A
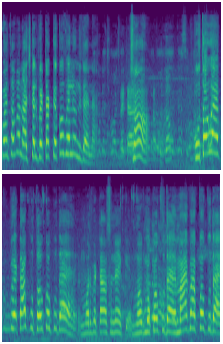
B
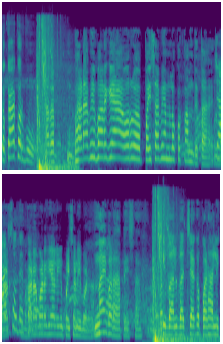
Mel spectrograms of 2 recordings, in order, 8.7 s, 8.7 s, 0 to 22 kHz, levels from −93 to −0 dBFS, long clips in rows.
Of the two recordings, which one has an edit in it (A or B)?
B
